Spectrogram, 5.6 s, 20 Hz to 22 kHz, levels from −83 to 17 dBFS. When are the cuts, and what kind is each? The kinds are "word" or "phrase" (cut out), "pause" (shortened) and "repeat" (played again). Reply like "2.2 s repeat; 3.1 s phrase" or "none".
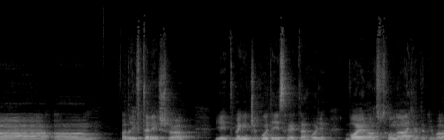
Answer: none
